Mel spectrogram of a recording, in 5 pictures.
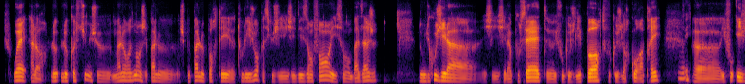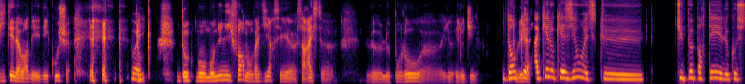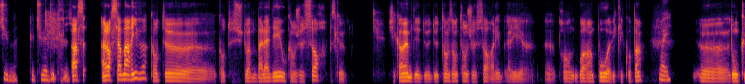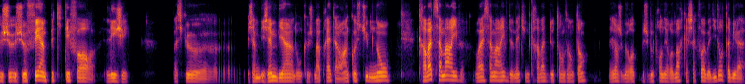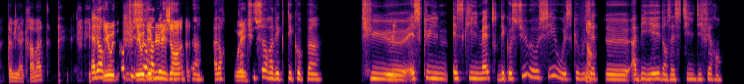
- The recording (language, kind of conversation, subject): French, podcast, Comment savoir si une tendance te va vraiment ?
- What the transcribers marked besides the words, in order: chuckle; laughing while speaking: "et et au dé et au début les gens, heu o oui"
